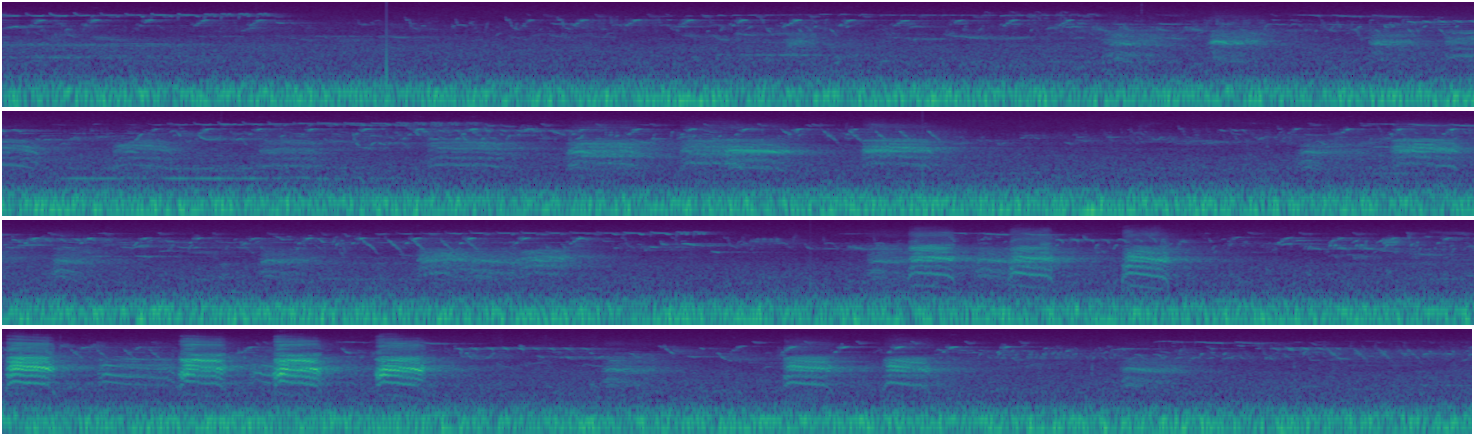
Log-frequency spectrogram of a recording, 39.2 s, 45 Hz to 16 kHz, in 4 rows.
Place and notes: Berlin, Friedhof Lilienthalstr. - Easter morning cemetery ambience
Easter morning cemetery atmosphere on Friedhof Lilienthalstr., Berlin. Crows, ravens, tits and finches and a lot of other birds, church bells, people, dogs, aircraft and some strange clicks and pops, probably because the microphones are just lying around with not much care taken, moved by a gentle wind
(Tascma DR-100 MKIII, Primo EM272)
Deutschland, 18 April 2022, 09:45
